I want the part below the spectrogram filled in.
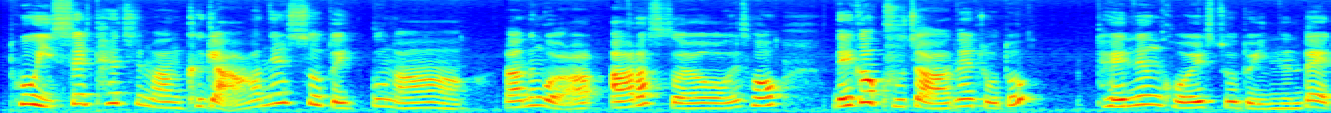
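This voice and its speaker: A woman in her twenties casually telling a personal story to the camera, laughing often and acting out quotes in a loud high voice. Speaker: vlogger.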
